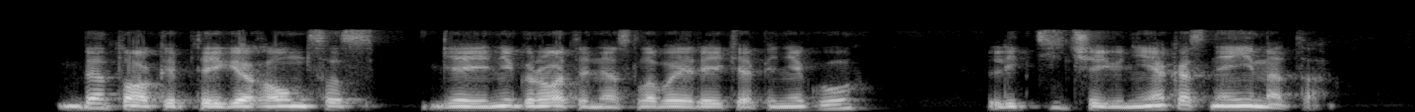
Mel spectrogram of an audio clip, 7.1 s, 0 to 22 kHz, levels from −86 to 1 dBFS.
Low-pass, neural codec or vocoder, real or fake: 7.2 kHz; none; real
